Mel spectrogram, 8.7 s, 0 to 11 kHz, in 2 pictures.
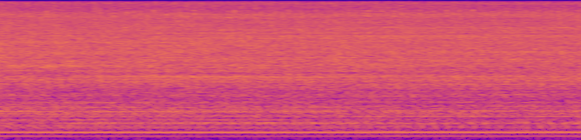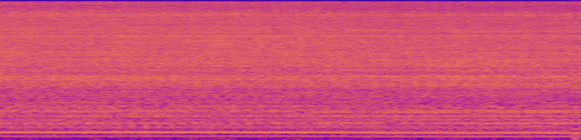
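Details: Toyota A90 Supra after installing a new turbo, replacing an old one whose turbine wheel had play and ground when spun: steady, even idle with a strong airy rush and no grinding, whistle or misfire; turbocharged engine sounds healthy.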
